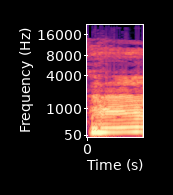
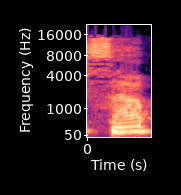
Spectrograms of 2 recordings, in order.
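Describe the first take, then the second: First: It begins with a 'th' sound. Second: It begins with a plain 's' sound. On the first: The speaker calls it right. "এভাবে উচ্চারণটি করতে হবে" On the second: The speaker calls it wrong. "সিনের উচ্চারণ করে থাকি"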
